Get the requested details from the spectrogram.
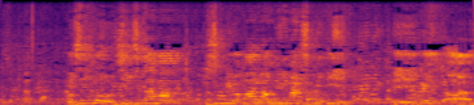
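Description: A man speaks through a microphone and loudspeakers in an echoing hall.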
